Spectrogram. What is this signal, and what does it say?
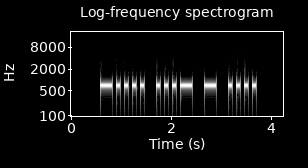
Morse code, heard as a keyed tone, about 15 wpm, 700 Hz. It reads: 6VTH
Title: Four Challenging Letter-Number Combinations 15wpm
